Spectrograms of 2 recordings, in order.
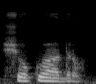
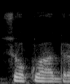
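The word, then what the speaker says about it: soqquadro: होते हैं उसका इटालियन में शब्द होते हैं शोक्वाद्रो। एकमात्र शब्द है जिसमें डबल क्यू एक साथ है, बाकी डबल क्यू की जगह CQ लिखा हुआ मिलेगा। डिसऑर्डर होते हैं उसको बोलते हैं सोक्वाद्रो, यानी बिखरा हुआ या उथल पुथल।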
